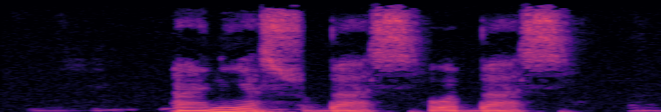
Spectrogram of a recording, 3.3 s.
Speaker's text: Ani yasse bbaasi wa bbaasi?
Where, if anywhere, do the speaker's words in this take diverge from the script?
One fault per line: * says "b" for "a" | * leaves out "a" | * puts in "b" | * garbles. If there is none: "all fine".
all fine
